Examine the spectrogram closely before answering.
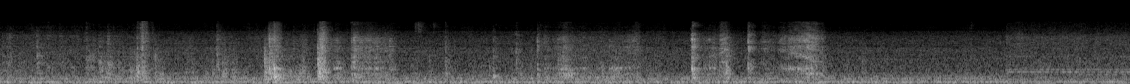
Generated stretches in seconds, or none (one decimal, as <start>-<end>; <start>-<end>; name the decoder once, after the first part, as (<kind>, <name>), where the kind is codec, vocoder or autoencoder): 1.4-3.9 (vocoder, Vocos)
